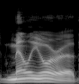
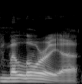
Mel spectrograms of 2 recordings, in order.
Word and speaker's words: Meliora: Yes, Meliora, that one that I have been pronouncing right the entire time on the podcast, not been pronouncing as Meloria. I swear to God. No, that makes sense, to be fair. Meliora, which is the correct name for that album, as everyone knows.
